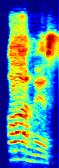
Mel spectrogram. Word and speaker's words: honest: As exceções, honest, você escreve com H, feito em português. Em português você não fala honesto, você não pronuncia o H, você pronuncia a vogal, honesto.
